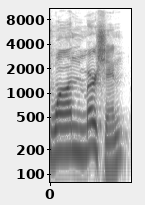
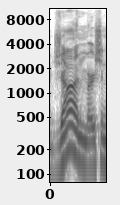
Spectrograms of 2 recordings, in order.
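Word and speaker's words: Juan Merchan: York City Courthouse judge Juan meren or John merchan however you want to say it the Jay is silent or not just before 3 p.m.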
